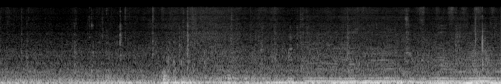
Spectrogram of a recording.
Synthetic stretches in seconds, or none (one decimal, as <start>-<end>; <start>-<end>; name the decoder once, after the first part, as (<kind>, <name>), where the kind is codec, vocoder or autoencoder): none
